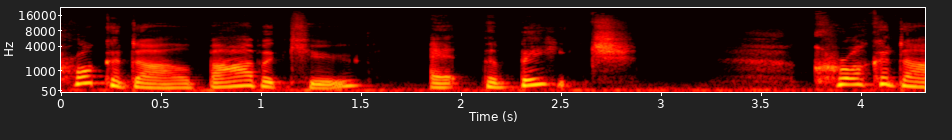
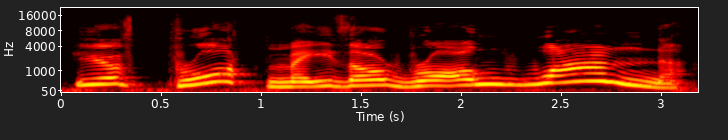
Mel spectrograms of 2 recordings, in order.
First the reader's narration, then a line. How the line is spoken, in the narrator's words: said the crocodile crossly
